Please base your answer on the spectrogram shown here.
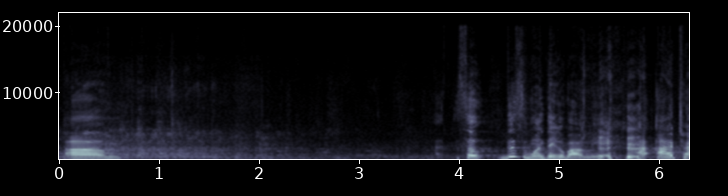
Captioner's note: laugh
